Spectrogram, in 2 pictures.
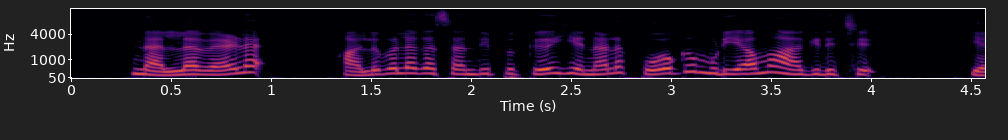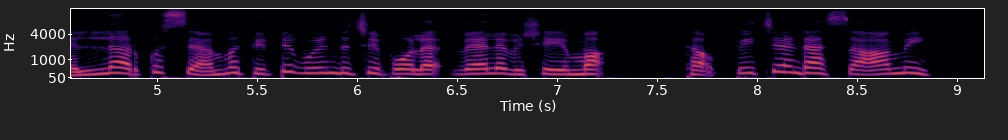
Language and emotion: Tamil, happy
